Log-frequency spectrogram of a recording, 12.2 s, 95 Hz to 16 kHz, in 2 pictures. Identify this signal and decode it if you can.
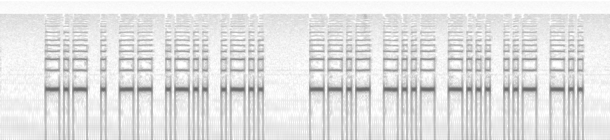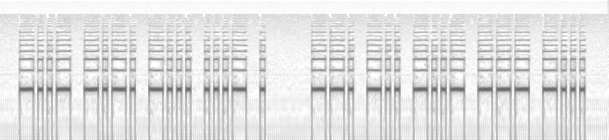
Morse code, heard as a keyed tone, about 26 wpm, 610 Hz. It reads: KEMLL QXBUD XCBVE GDXOB
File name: repos / Morsekurs / DJ4UF Morsen27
